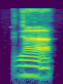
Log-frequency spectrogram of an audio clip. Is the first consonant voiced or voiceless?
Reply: voiced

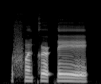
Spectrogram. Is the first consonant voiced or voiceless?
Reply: voiceless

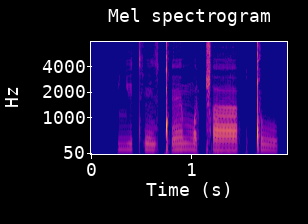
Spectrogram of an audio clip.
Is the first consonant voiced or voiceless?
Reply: voiced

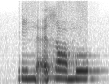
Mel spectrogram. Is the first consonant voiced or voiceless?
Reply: voiced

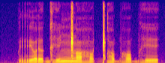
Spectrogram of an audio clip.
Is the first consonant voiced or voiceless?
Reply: voiced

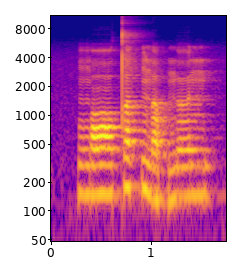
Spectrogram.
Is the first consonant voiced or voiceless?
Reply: voiced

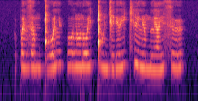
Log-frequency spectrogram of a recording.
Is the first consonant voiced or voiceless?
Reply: voiceless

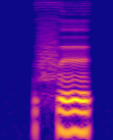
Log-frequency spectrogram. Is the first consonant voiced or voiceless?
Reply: voiceless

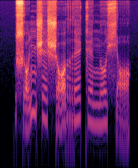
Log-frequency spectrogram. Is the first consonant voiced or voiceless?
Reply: voiceless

